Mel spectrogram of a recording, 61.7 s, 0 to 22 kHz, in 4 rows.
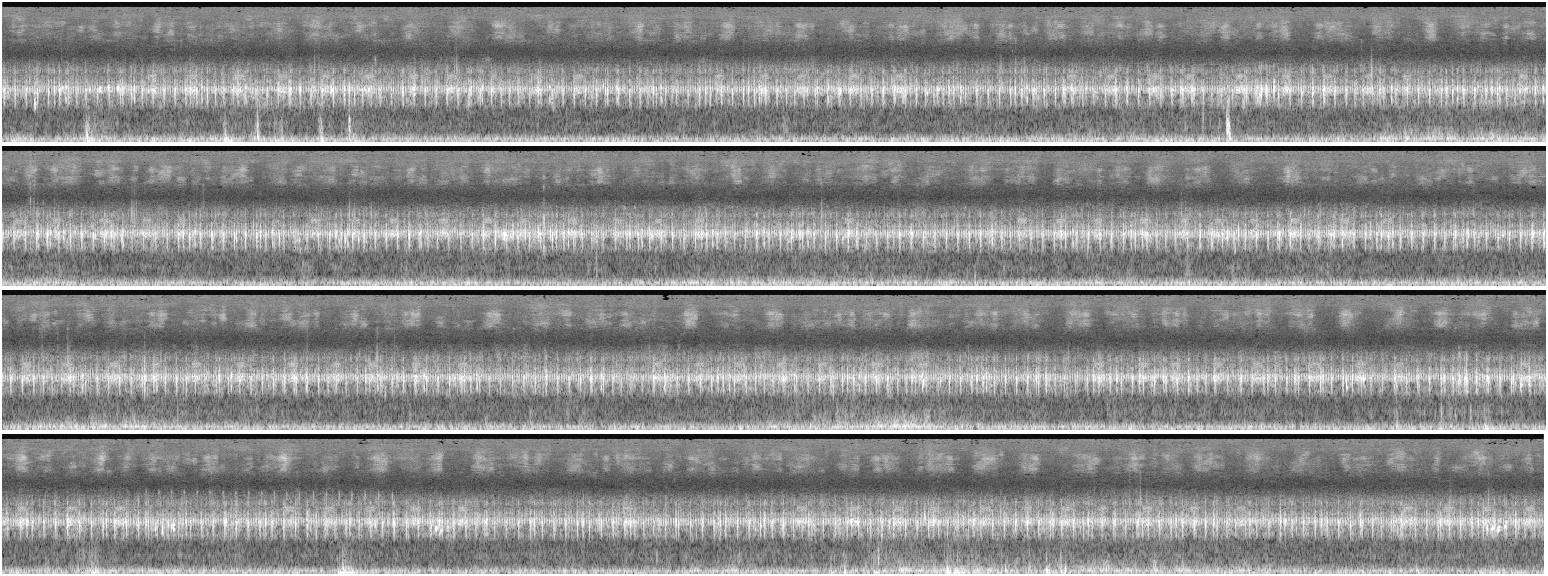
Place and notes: lake Politiskiai, Lithuania, bridge underwater
hydrophone right under small bridge
Utenos apskritis, Lietuva, 13 June 2020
